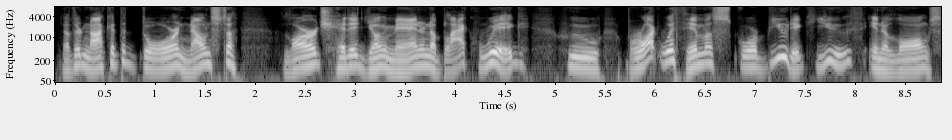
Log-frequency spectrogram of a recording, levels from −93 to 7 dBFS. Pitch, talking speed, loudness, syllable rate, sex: 135 Hz, 175 wpm, -19 LUFS, 4.4 syllables/s, male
